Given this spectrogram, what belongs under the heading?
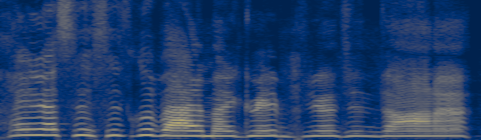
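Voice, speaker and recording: A loving, melodramatic mother, played by a man, pitched very high. Every word is milked for sentiment in a comic story reading. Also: flat delivery, takes it slowly, creaky, pushed and bright, no room sound, full character voice. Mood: tearful farewell.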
